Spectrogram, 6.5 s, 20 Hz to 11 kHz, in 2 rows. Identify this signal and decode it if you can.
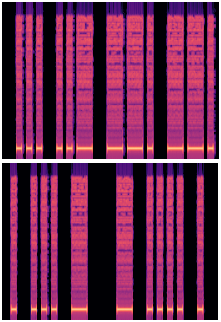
Morse code, heard as a keyed tone, about 16 wpm, 800 Hz. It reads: SUGGEST THE
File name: Technical Subjects / Technical Subjects-mp3s / OR Gate @15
